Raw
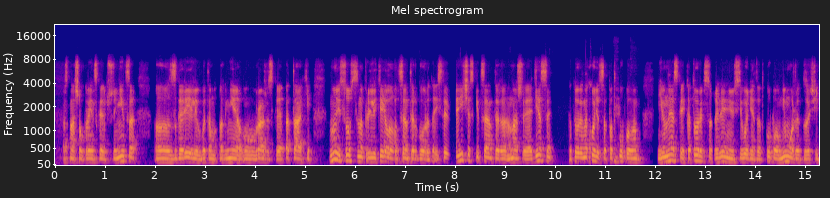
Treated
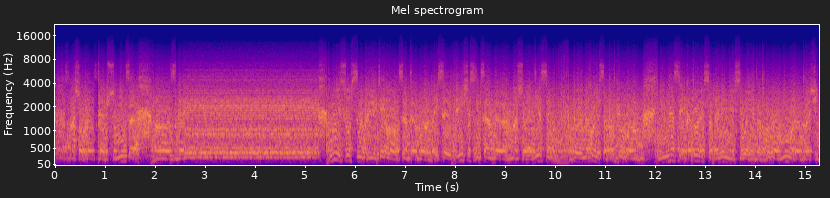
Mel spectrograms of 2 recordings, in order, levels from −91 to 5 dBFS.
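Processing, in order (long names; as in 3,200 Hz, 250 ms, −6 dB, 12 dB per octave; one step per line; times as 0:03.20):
sign of each sample alone
automatic gain control gain up to 15 dB
brickwall limiter −16.5 dBFS, peak gain reduction 23 dB
band-pass filter 610–2,100 Hz
frozen spectrum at 0:02.63, 2.64 s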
